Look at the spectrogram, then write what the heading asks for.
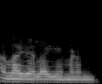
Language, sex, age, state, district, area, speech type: Telugu, male, 18-30, Telangana, Hyderabad, urban, conversation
